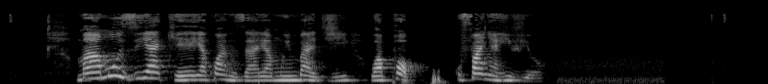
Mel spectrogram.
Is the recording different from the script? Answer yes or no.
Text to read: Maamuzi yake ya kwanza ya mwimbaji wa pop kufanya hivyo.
no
